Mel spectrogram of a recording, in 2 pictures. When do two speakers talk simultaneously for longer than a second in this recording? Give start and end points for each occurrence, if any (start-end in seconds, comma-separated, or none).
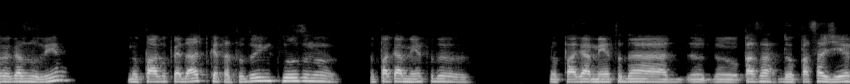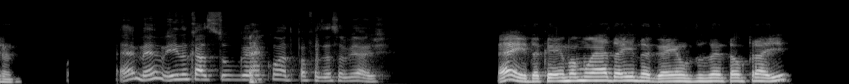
none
